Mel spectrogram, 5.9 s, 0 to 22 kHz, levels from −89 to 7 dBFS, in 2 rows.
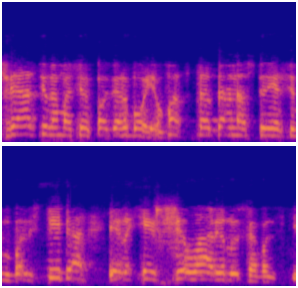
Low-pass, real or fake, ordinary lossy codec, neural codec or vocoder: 9.9 kHz; fake; AAC, 32 kbps; codec, 44.1 kHz, 2.6 kbps, SNAC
